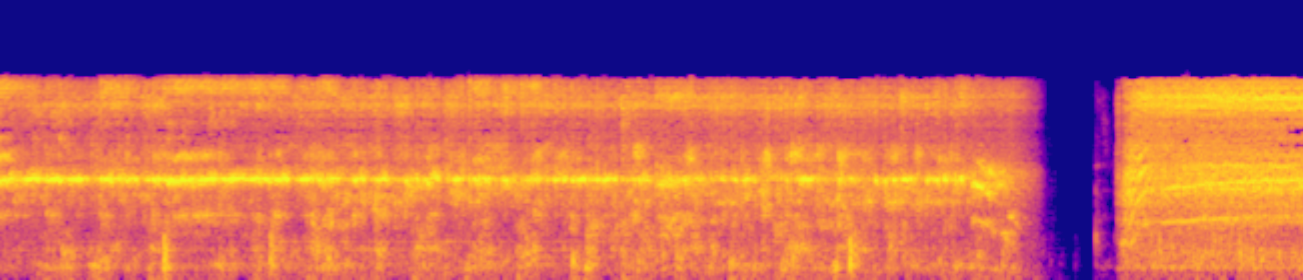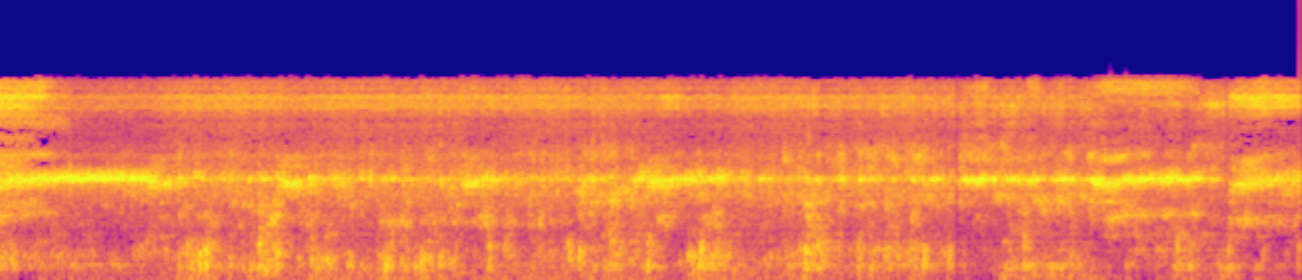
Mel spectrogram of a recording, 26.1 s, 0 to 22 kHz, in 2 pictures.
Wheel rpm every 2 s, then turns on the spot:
230, 230, 230, 230, 220, 60, 210, 230, 230, 230, 230, 230, 230.
none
